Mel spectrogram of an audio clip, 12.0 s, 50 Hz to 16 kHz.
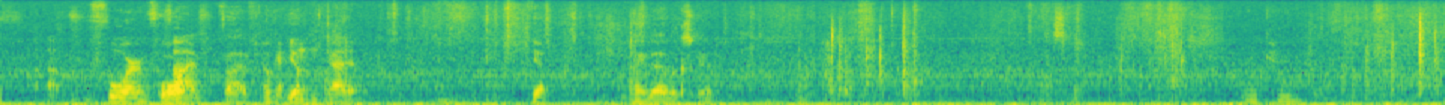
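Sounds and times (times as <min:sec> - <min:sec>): steady low hum: 0:00.0 - 0:12.0
paper rustling: 0:03.2 - 0:07.8, 0:08.5 - 0:10.2, 0:10.9 - 0:12.0.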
